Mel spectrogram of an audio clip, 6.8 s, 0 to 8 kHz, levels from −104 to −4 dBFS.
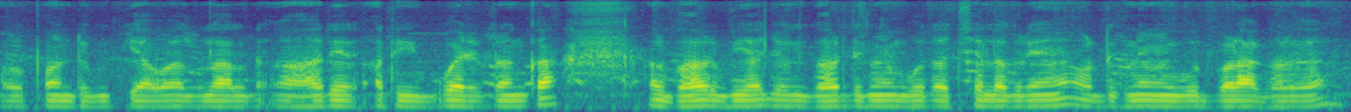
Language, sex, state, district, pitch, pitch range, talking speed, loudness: Hindi, male, Bihar, Jamui, 110 Hz, 105-110 Hz, 265 wpm, -20 LUFS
